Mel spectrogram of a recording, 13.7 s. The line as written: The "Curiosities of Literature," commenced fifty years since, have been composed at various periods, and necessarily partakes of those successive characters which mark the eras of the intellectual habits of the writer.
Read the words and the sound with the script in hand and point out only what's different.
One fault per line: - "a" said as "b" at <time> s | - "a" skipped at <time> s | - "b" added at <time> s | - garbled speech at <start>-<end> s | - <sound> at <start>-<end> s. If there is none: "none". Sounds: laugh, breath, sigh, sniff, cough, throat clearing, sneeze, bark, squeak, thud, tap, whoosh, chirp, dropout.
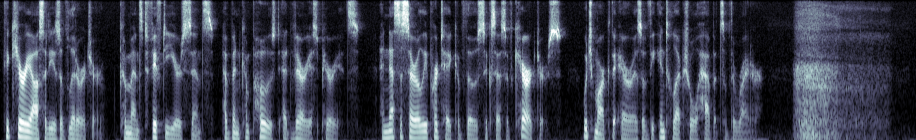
- "partakes" said as "partake" at 6.4 s
- sigh at 11.9-13.4 s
